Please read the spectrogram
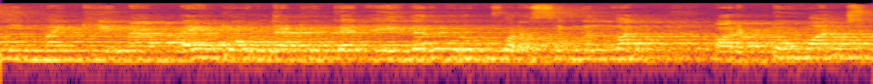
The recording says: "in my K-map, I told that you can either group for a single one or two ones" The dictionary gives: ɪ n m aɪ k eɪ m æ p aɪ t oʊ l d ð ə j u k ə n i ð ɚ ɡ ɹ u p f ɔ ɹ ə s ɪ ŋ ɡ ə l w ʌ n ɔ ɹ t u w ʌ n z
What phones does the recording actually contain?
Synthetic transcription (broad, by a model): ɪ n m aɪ k eɪ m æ b aɪ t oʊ d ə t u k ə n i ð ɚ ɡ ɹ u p f ɔ ɹ ə s ɪ ŋ ɡ ə l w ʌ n ɔ ɹ t u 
